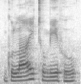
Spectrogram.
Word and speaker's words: gulai tumihu: It's called gulai tumihu. Gulai tumihu is a Hokkien pronunciation which I'm saying right now because I'm a Hokkien from Penang, Malaysia.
